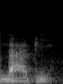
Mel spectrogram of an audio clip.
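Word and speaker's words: נביא: 그래서 이제 선지자 그러면 히브리어로 나비, 우리말 나비하고 발음이 똑같은데, 선지자는 나비, 그리고 이제 선견자는 로에 이렇게 불러요.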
